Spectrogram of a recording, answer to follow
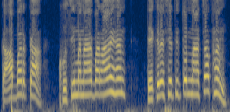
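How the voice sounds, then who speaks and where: A woman's voice: very high voice, expressive, slow, pushed and bright, no echo, clean studio sound, exaggerated voice. A woman voicing an impatient, boisterous young villager in a cartoon comedy, with a brash manner and a Chhattisgarhi accent. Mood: defensive.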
